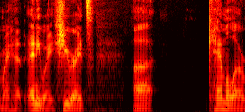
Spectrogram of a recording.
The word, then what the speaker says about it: Kamala: It is from Izzy, and she writes, Kamala rhymes with Mamala.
